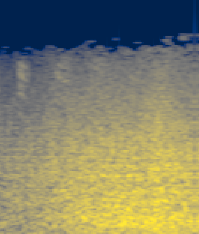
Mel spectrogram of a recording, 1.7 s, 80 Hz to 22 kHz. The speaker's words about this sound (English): It's just a gentle sort of background sound of the sea. And there's nothing else to remind you, really, of the 21st century, 20th century, whatever.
